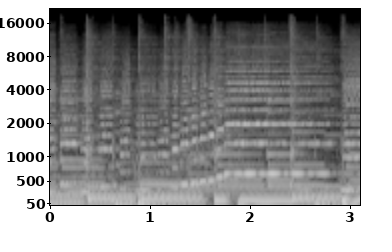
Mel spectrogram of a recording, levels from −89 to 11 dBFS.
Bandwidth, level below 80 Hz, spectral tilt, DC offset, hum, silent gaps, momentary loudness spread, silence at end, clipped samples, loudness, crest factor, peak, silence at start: 18 kHz; -22 dBFS; -5.5 dB/octave; under 0.1%; none; none; 3 LU; 0 s; under 0.1%; -15 LUFS; 12 dB; 0 dBFS; 0 s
